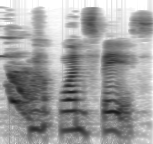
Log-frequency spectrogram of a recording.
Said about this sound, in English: Um, if you can hear the background, that is my dog Ranger. Uh, I'm just hanging out at home while I'm recording this.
